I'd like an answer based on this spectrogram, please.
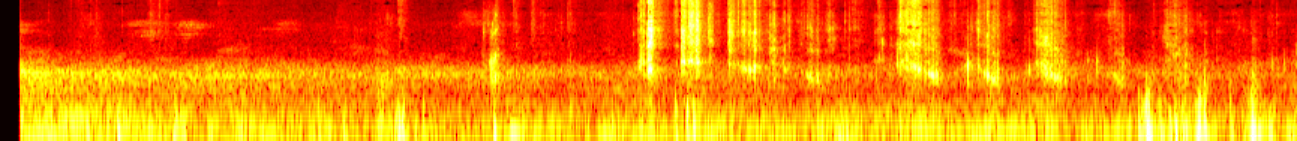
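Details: Siberian husky eating chips for the first time indoors: quiet at first, then bursts of sharp, crisp crunches and chewing, irregular and clustered, several per second at the loudest moments.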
